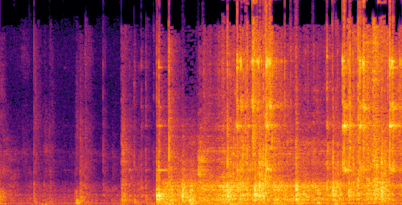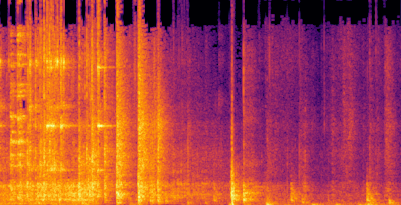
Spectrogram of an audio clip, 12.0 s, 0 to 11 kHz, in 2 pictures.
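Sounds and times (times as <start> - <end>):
ice cubes clattering into a glass: 3.2 - 8.6.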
